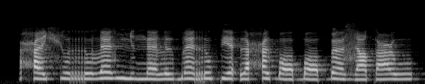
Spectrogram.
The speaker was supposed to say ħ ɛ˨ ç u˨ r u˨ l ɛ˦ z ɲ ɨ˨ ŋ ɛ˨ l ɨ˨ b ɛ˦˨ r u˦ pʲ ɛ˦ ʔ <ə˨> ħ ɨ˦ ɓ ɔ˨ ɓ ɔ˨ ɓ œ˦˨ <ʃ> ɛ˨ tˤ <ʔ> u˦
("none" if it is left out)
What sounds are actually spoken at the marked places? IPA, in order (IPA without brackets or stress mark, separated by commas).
ɨ˨, z, ʕ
